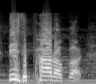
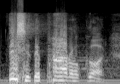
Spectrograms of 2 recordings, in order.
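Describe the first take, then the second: No difference in how they are said.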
